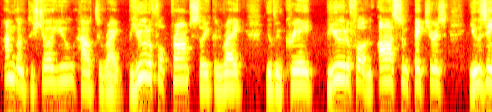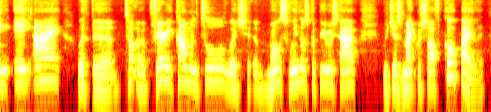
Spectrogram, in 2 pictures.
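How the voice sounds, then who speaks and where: This channel host, a middle-aged Dutch West Indian man with a Dutch accent, introduces a casual screen-share tutorial at normal speed. He rambles through plenty of fillers in a slightly bright voice on the high side.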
